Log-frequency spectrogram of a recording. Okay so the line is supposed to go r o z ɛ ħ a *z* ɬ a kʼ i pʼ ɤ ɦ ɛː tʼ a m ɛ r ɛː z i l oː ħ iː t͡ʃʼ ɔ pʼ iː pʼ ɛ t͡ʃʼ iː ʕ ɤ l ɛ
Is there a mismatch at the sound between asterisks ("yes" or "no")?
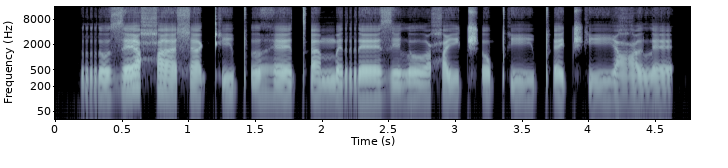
yes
